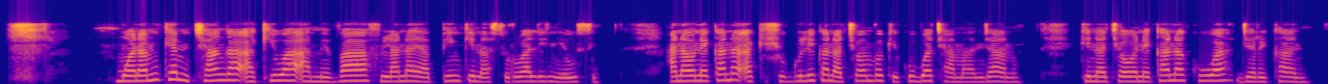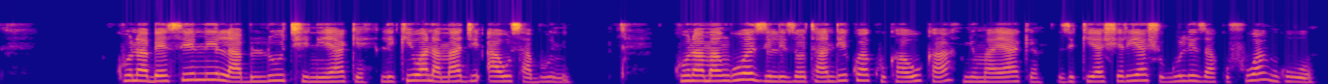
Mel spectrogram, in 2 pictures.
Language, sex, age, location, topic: Swahili, male, 25-35, Kisii, health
